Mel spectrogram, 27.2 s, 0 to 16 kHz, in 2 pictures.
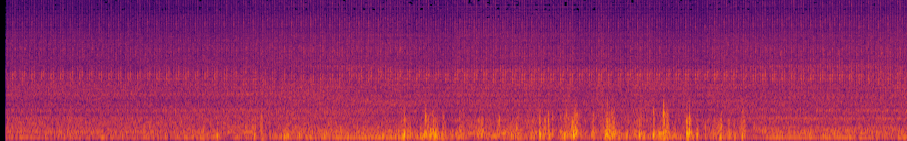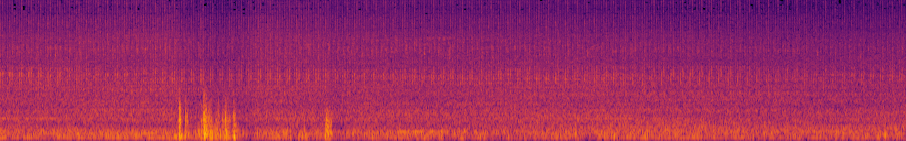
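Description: Mitsubishi Jeep J3's carburetted four-cylinder petrol engine idling steadily with an even pulse, heard with the bonnet open. A few louder dull thumps come about a quarter of the way in and again past halfway.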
